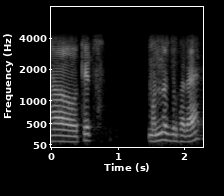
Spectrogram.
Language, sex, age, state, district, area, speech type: Marathi, male, 45-60, Maharashtra, Nagpur, urban, conversation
